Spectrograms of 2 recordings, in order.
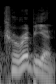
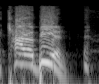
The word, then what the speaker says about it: Caribbean: And then you pronounce everything wrong, like the Caribbean. It's the Caribbean.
